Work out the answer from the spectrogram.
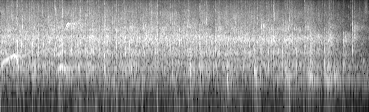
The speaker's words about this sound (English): So, Allison, why don't you come forward and give her a welcome.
